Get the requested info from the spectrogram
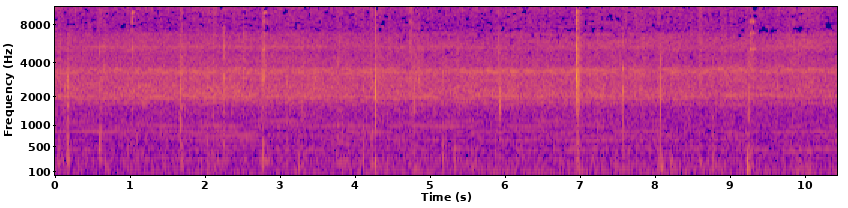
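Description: Footsteps on a temporary walkway of rubber ground-protection mats: scattered light taps and clicks, roughly one a second, over a steady low hum.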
